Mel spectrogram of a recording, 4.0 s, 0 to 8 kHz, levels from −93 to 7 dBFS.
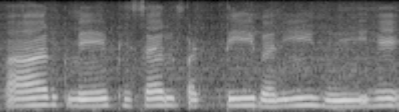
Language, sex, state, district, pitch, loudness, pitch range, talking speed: Hindi, female, Bihar, Jamui, 185 Hz, -16 LUFS, 175-195 Hz, 105 wpm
